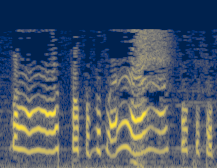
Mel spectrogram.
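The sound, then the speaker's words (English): A person's voice mimics a chicken, producing warbling, clucking squawks in quick, uneven bursts, loud, with a higher squeal in the middle before choppy clucks resume. “And you, you love, you love when I do the chicken, don't you?”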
